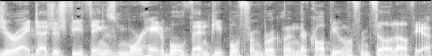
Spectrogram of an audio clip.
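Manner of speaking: ordinary talk, nothing marked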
